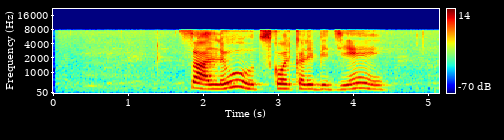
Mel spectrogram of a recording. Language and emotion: Russian, positive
